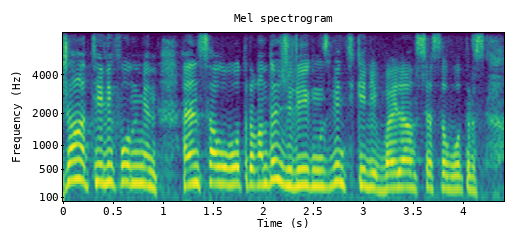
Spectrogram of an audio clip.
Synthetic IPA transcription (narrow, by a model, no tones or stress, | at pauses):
ʒɑɴɑt̪ʲʰe̞lʲe̞fo̞nme̞nænsɑlˠəpwo̞t̪əɾʁɑnd̪ɑʒʏɾe̞ɡʲɪŋɪzbe̞nt̪ʰɪ̥kʲe̞le̞jbɑjlˠɑnəsʒɑsɑpwo̞t̪əɾəz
